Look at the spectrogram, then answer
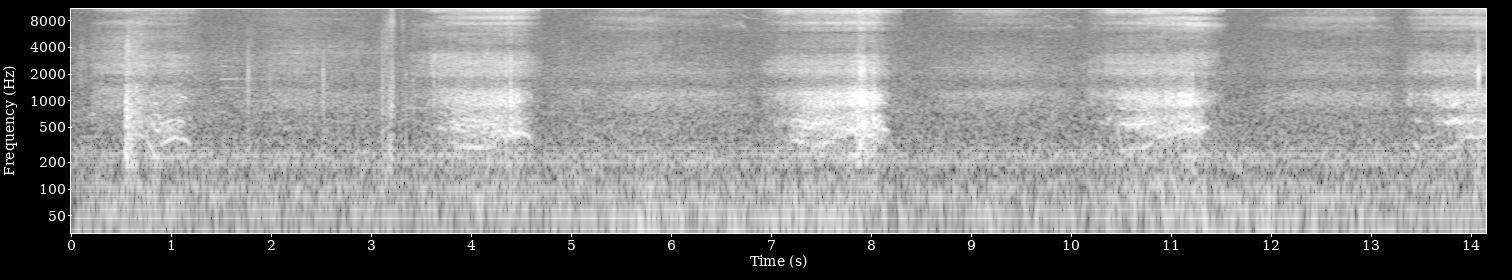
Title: Journey with Us: Proof of Snore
